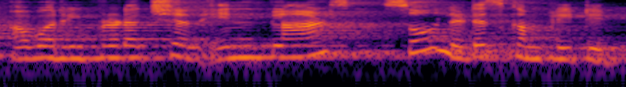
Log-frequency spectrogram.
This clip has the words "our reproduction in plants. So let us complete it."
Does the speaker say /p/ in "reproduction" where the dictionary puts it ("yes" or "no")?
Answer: yes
